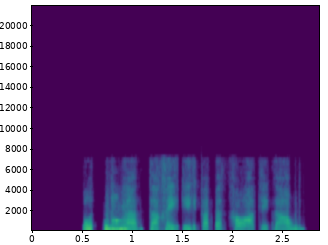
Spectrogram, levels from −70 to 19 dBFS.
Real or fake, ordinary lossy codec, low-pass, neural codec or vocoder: fake; AAC, 32 kbps; 7.2 kHz; codec, 16 kHz, 0.5 kbps, X-Codec, HuBERT features, trained on balanced general audio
